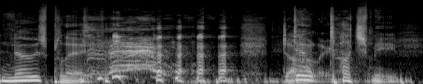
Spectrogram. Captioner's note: laughing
